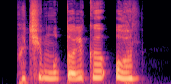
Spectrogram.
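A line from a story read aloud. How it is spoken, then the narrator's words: Sobbing question. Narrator (Russian): всхлипывая, спросила Рита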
